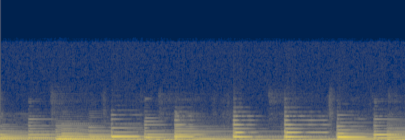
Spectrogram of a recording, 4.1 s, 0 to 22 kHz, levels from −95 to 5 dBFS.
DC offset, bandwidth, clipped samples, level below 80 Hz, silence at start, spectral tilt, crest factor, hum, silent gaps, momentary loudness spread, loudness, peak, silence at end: under 0.1%; 7.2 kHz; under 0.1%; -32 dBFS; 0 s; -9 dB/octave; 16 dB; none; none; 8 LU; -17 LUFS; -2 dBFS; 0 s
